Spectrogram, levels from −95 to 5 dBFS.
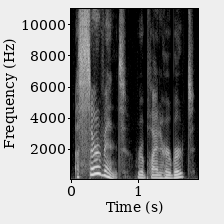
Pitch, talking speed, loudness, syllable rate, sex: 240 Hz, 125 wpm, -17 LUFS, 4.2 syllables/s, female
